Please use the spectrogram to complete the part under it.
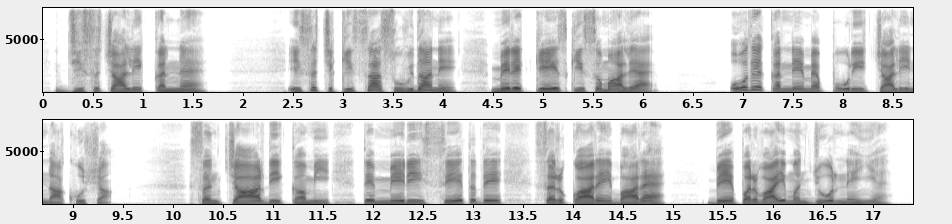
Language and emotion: Dogri, disgusted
